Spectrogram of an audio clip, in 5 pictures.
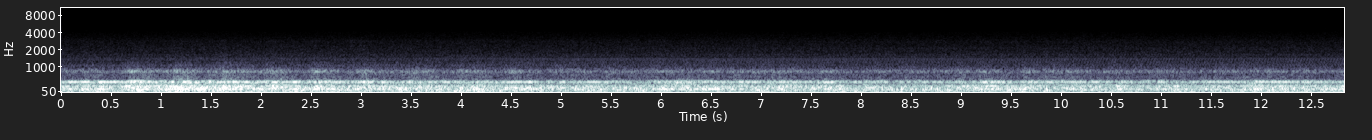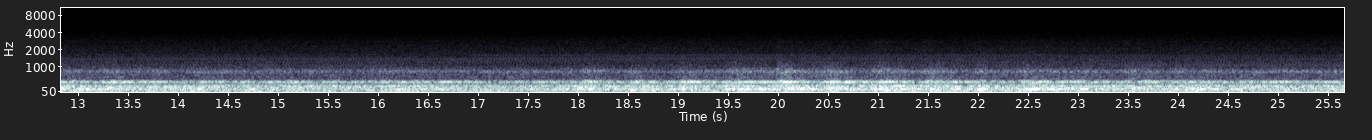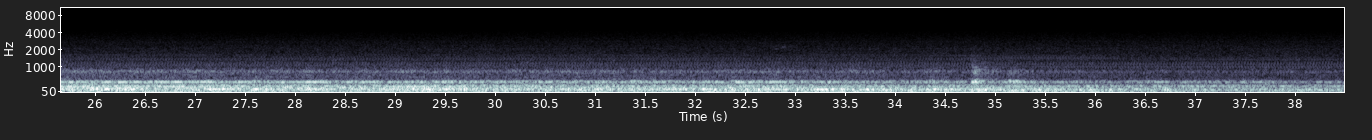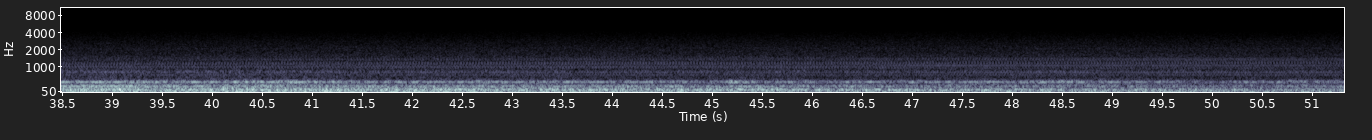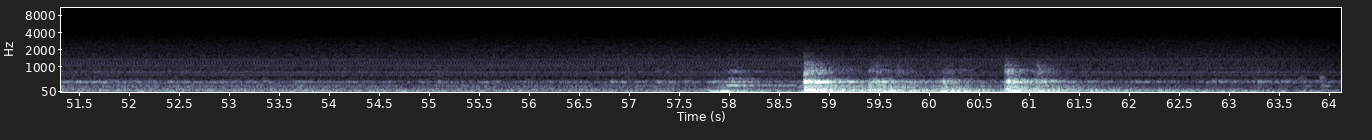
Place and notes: Railway Metal Bridge over the river Weser, Thünder, Lower Saxony, Germany - PASSING BY TRANSPORT TRAIN (Recorded Through The Metallic Construction)
The passing by train was recorded through the metallic construction beside the railroad. The microphone was attached through the magnetic contact, which was connected on the metallic construction 5-6m away from the railroad.
Niedersachsen, Deutschland, 9 June 2021, ~19:00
